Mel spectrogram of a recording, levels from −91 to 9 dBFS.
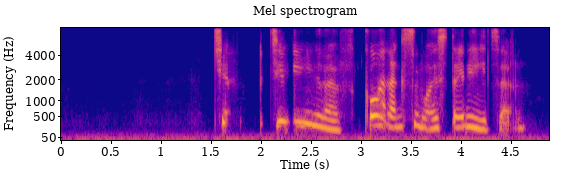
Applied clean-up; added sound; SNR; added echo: neural diffusion model UNIVERSE++.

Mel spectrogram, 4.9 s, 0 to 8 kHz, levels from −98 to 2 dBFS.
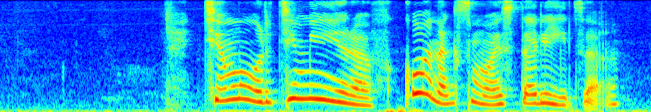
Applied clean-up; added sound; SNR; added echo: none; none; none; none.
